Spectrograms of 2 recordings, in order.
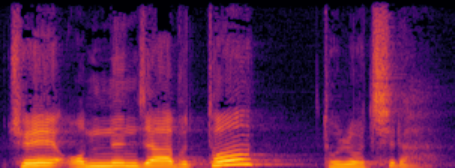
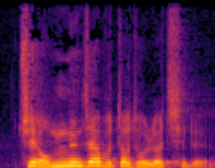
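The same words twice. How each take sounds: First: Slow, deliberate scripture quote; measured quotation. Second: Said in the usual way. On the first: Retold or imitated. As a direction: weigh out each phrase slowly, with pauses. Solemn quote of Jesus's words.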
